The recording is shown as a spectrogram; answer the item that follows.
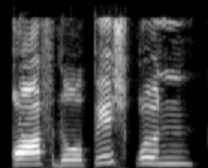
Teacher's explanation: जबान की जड़ से कौफ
